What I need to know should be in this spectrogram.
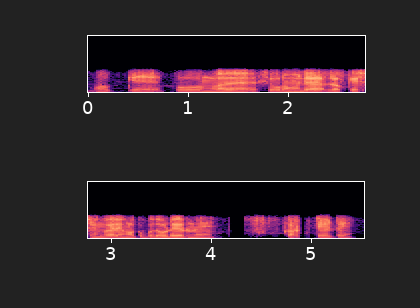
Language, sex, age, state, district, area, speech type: Malayalam, male, 18-30, Kerala, Malappuram, urban, conversation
